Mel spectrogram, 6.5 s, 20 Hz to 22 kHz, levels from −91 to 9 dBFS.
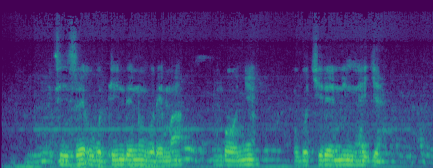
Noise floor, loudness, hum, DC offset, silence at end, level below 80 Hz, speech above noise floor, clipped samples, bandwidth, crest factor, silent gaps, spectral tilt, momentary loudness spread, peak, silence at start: -38 dBFS; -19 LUFS; none; under 0.1%; 0 s; -38 dBFS; 20 dB; under 0.1%; 14.5 kHz; 16 dB; none; -7.5 dB/octave; 19 LU; -2 dBFS; 0.2 s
